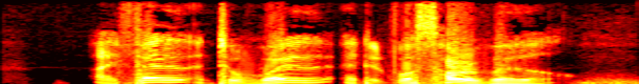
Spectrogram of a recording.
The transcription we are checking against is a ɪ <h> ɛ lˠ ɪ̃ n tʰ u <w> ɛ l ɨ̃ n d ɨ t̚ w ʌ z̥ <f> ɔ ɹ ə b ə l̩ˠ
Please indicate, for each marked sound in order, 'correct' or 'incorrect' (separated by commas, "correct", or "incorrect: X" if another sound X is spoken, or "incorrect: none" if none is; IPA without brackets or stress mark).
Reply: incorrect: f, correct, incorrect: h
